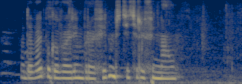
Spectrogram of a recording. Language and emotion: Russian, neutral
